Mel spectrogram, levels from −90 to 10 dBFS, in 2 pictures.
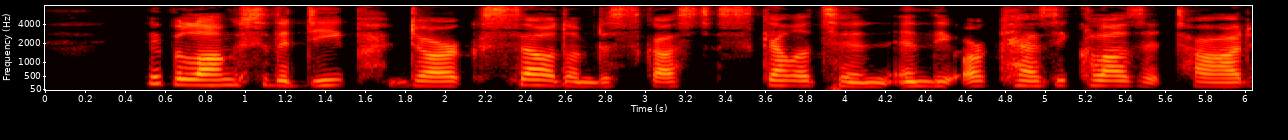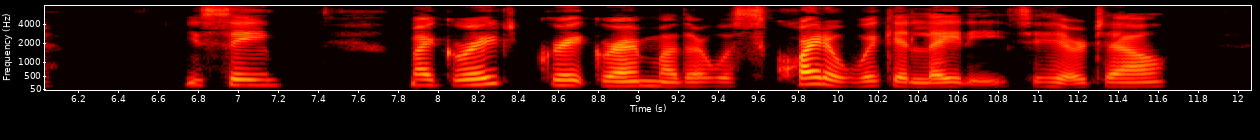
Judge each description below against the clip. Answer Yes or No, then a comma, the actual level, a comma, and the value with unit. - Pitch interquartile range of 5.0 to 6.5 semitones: No, average, 4.4 semitones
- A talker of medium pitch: Yes, medium, 170 Hz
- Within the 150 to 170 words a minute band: No, average, 140 wpm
